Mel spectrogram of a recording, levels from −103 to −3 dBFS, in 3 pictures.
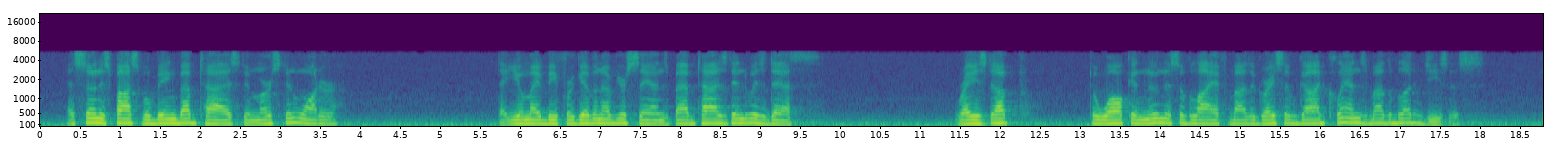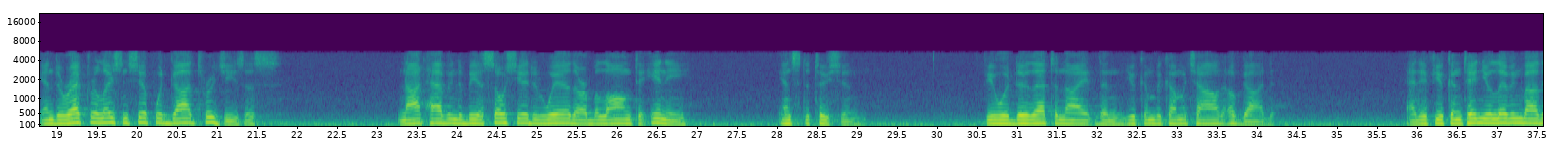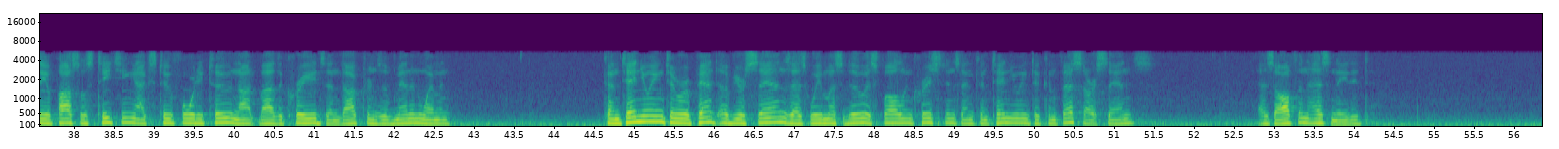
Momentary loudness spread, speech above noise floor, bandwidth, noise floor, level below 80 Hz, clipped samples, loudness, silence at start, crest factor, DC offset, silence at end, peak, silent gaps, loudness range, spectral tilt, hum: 24 LU; 22 dB; 5.4 kHz; -43 dBFS; -50 dBFS; under 0.1%; -21 LUFS; 0 s; 18 dB; under 0.1%; 0 s; -4 dBFS; none; 6 LU; -10 dB/octave; none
